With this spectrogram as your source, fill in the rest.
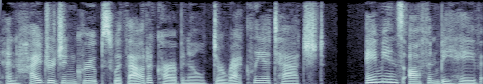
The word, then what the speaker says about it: carbonyl: Now, we get to the most important family in this lesson, the carbonyl, pronounced carbonyl.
